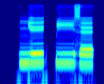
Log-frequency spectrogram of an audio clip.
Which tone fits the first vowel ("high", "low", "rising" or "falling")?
high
